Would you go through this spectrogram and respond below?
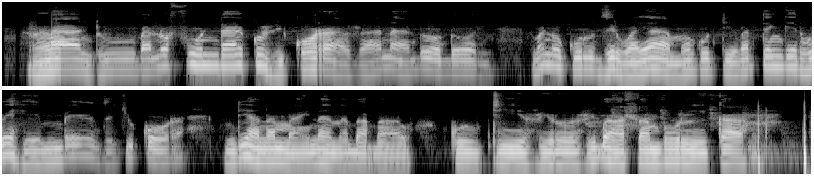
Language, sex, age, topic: Ndau, male, 18-24, education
